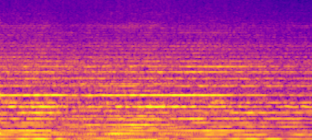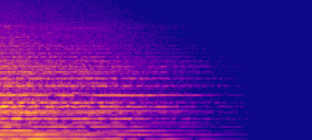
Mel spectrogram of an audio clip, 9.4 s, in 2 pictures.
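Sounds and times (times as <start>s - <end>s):
underscore synth pad: 0.0s - 7.4s.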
